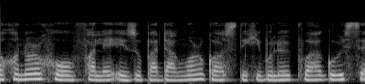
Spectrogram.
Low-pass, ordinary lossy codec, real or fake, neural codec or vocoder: 7.2 kHz; none; real; none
